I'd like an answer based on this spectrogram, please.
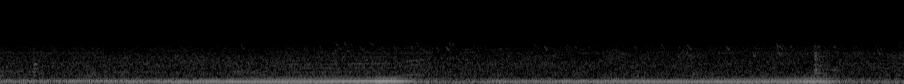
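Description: A low, steady engine drone. It creeps up slightly in pitch, cuts off about four seconds in, starts again a moment later and cuts off again near the end.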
